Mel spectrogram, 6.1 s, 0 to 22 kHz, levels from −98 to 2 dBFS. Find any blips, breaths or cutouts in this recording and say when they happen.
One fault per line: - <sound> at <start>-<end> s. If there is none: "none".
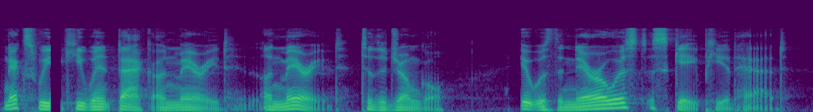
- dropout at 0.4-0.5 s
